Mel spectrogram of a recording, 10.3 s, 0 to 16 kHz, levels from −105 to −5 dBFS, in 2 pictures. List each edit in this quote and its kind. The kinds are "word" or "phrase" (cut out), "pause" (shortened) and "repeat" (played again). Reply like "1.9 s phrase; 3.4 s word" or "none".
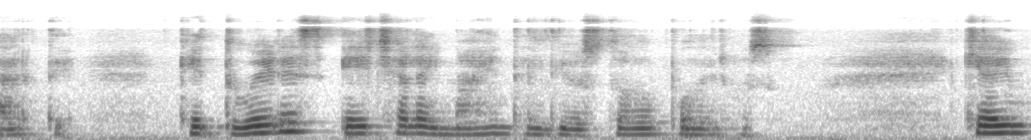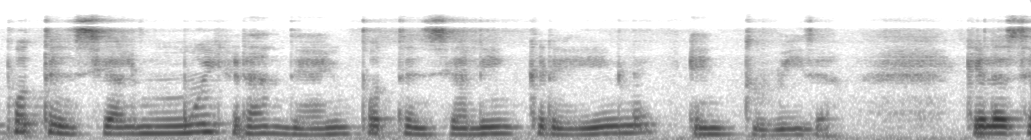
8.5 s pause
